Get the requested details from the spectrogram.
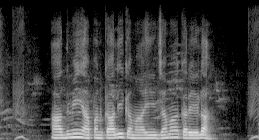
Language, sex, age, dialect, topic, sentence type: Bhojpuri, male, 25-30, Western, banking, statement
